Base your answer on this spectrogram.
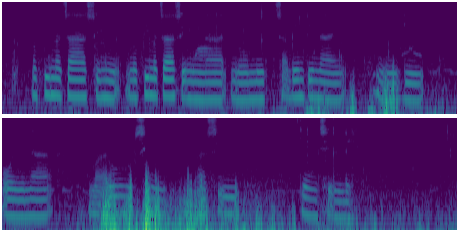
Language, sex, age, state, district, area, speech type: Manipuri, female, 60+, Manipur, Churachandpur, urban, read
